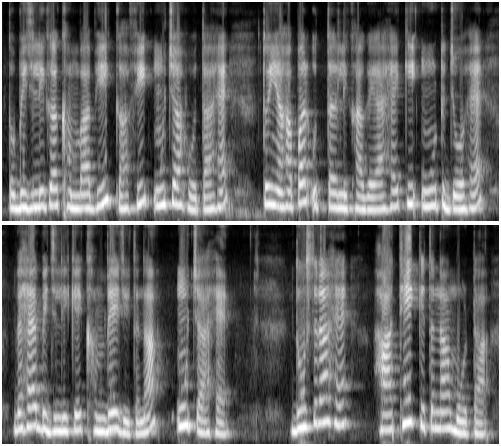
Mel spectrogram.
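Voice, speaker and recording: A woman reads a children's poem aloud and then works through the exercises patiently, speaking very slowly and explaining each answer for small children. Her pitch sits in the middle range. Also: darkish tone. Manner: slow, explaining each step to young children. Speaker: primary school teacher. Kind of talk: textbook lesson with a recited poem.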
